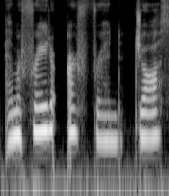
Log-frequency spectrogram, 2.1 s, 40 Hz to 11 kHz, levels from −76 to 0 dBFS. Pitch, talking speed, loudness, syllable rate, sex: 225 Hz, 170 wpm, -17 LUFS, 4.2 syllables/s, female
